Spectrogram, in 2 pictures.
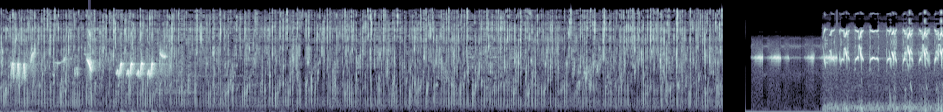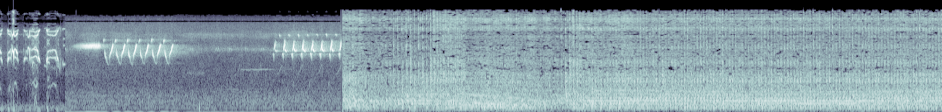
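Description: Birds chirping in short calls at the start and again in quick repeated trills about halfway through, with faint crackling between. For the last third a louder, steady sound with a low drone takes over.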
